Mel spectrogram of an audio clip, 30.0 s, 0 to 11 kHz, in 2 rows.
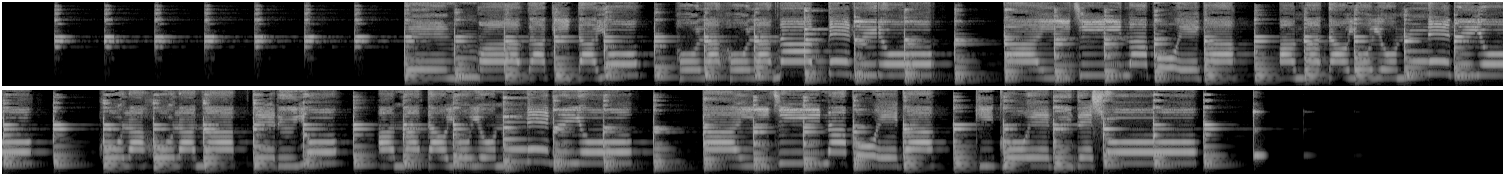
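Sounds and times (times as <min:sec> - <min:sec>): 
cute phone call ringtone: 0:00.6 - 0:28.2.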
